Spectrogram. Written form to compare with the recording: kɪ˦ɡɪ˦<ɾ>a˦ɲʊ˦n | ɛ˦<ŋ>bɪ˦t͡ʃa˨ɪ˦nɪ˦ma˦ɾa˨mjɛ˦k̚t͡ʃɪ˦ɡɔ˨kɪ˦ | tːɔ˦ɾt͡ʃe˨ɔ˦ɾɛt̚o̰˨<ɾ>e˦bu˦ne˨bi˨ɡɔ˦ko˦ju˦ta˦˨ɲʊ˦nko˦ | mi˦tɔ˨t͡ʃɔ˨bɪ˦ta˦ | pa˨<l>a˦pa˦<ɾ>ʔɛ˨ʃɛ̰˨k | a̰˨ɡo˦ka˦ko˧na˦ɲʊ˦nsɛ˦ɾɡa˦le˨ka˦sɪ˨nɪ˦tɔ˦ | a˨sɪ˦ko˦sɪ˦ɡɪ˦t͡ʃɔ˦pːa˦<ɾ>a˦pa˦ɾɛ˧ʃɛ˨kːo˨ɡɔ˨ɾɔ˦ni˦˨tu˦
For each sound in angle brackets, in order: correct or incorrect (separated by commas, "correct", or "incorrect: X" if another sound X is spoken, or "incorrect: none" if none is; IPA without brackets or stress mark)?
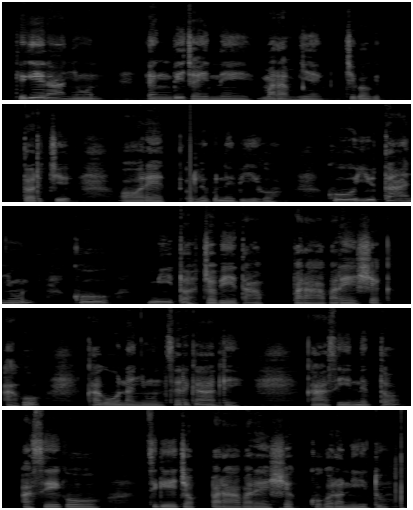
correct, correct, incorrect: l, incorrect: ɾ, correct, correct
